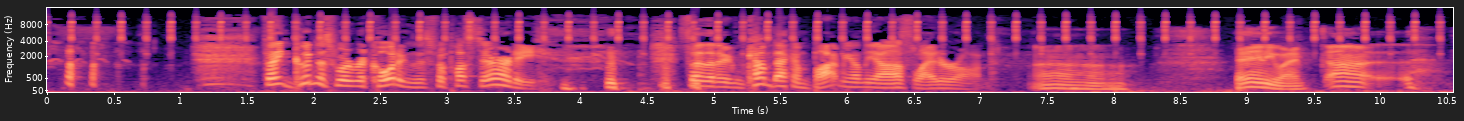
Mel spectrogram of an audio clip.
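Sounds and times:
laughter: 0.0 - 0.8, 3.4 - 5.8
clock ticking: 0.0 - 10.5
speech: 1.7 - 8.2, 8.9 - 10.5.

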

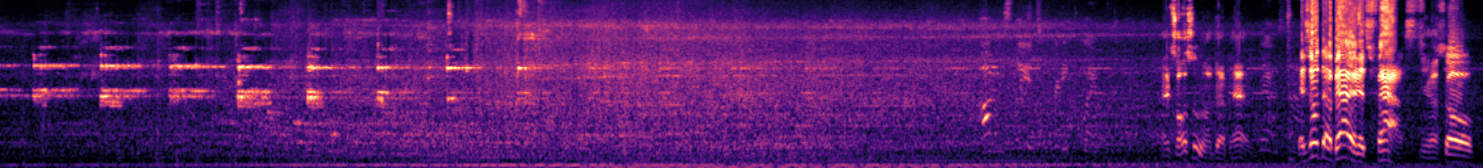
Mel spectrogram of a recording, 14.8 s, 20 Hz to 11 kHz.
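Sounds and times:
train rumbling past: 0.0 - 14.8
speech: 11.8 - 14.8.

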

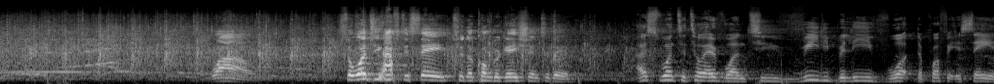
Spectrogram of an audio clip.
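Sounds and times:
audience clapping: 0.0 - 7.2
speech: 2.1 - 2.6, 3.4 - 9.9.

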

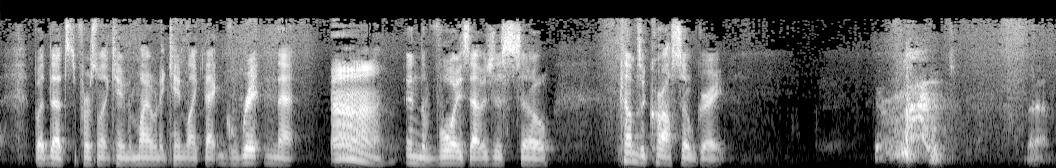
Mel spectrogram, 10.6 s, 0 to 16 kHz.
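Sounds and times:
speech: 0.3 - 5.6, 6.2 - 7.3
person sneezing: 8.8 - 9.6.

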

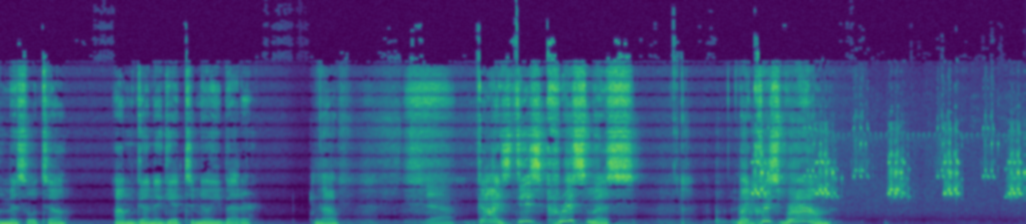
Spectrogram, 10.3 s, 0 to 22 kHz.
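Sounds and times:
speech: 0.1 - 8.4
cricket chirping: 7.4 - 10.2.

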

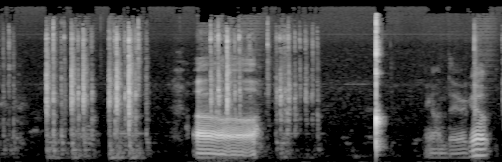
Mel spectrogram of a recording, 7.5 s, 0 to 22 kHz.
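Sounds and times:
computer keyboard typing: 0.0 - 2.3, 3.1 - 4.8.

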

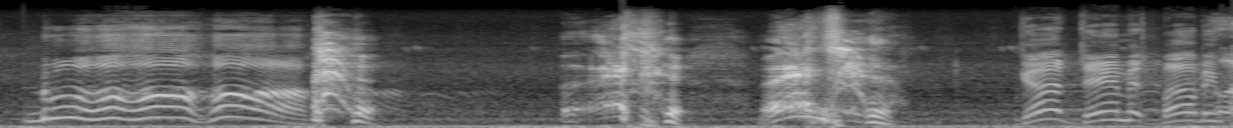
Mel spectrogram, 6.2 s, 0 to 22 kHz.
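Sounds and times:
speech: 0.1 - 2.0, 3.3 - 6.1
person sneezing: 3.0 - 4.5.

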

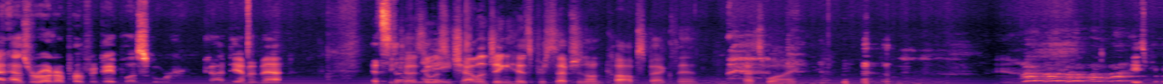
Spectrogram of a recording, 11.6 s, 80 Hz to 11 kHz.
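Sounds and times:
speech: 0.0 - 3.0, 3.7 - 9.3, 11.4 - 11.6
steady low hum: 0.0 - 11.6
people laughing: 7.3 - 9.6
dog barking: 10.2 - 11.6.

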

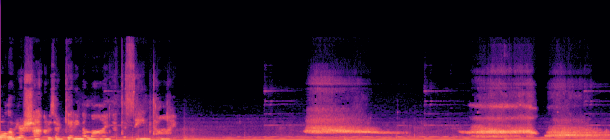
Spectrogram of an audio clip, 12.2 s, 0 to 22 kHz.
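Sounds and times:
speech: 0.1 - 3.6
ambient drone: 4.0 - 12.2
birds calling: 6.1 - 8.5, 9.1 - 12.2.

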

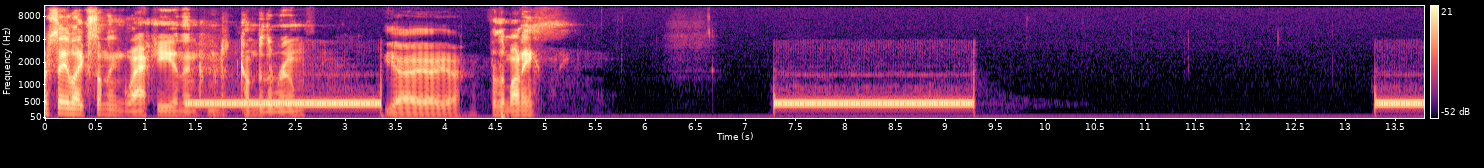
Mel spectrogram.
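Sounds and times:
speech: 0.0 - 2.7, 3.4 - 5.1
phone ringback tone on an outgoing call to a cell phone: 1.4 - 3.4, 7.3 - 9.3, 13.3 - 13.7.

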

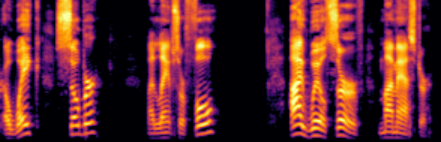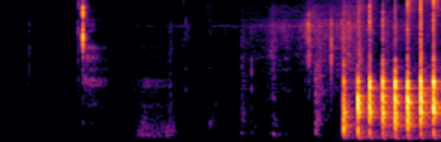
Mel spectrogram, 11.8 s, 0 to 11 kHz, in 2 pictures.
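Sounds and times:
speech: 0.0 - 1.4, 2.0 - 2.9, 3.9 - 5.8
knocking on a door: 10.4 - 11.7.

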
